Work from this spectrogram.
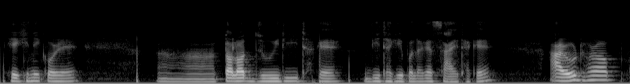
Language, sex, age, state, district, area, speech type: Assamese, female, 45-60, Assam, Dibrugarh, rural, spontaneous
